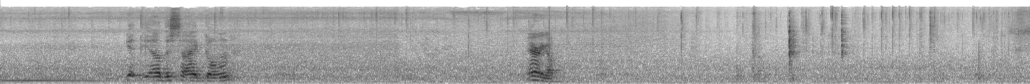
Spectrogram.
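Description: A gas torch flame hisses and roars steadily.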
